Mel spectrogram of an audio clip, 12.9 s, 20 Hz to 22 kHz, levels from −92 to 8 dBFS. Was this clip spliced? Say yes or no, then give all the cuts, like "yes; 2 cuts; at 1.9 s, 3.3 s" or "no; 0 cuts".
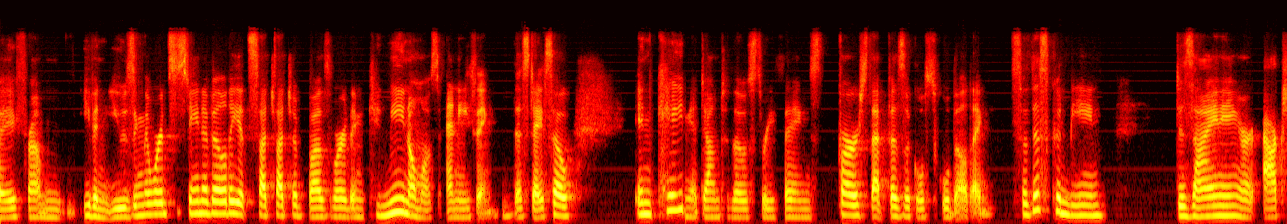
yes; 4 cuts; at 2.7 s, 5.0 s, 6.9 s, 8.3 s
